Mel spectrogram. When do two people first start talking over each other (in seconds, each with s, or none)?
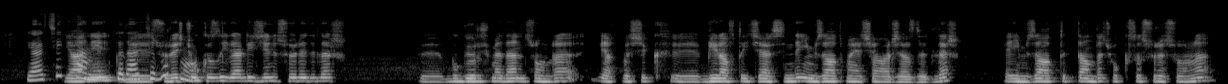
0.8 s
